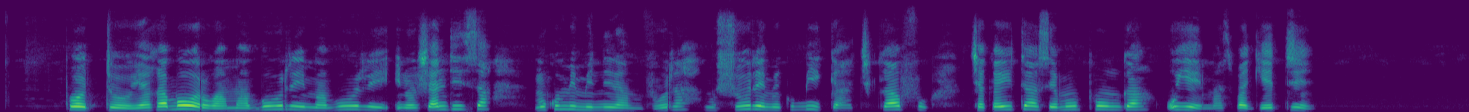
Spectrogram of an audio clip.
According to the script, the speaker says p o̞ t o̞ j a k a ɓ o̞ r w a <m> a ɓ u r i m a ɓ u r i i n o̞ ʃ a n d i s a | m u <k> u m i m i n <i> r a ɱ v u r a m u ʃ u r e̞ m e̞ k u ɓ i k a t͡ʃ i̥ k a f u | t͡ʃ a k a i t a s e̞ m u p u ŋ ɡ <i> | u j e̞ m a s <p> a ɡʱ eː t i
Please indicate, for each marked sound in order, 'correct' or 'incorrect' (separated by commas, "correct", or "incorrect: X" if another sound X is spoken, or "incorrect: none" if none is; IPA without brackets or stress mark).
correct, correct, correct, incorrect: a, correct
